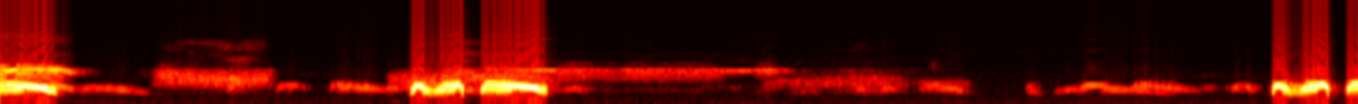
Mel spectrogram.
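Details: Spotted dove performing gù and gáy calling to stir decoy birds into calling during training. Loud double-looped coos open the clip, come again in the middle and return at the end. Soft murmured coos and a thin whistled tone fill the gaps.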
